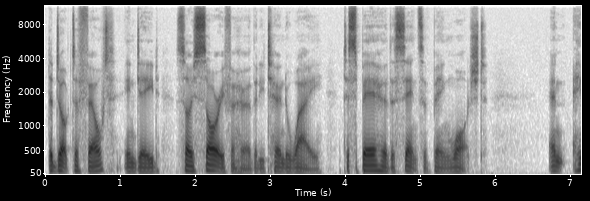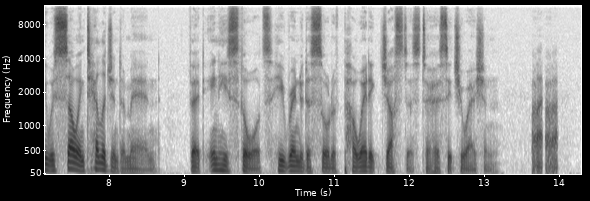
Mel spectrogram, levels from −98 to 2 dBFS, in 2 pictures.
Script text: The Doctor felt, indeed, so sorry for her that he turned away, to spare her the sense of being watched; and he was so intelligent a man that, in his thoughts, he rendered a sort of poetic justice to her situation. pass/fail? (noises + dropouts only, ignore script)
fail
